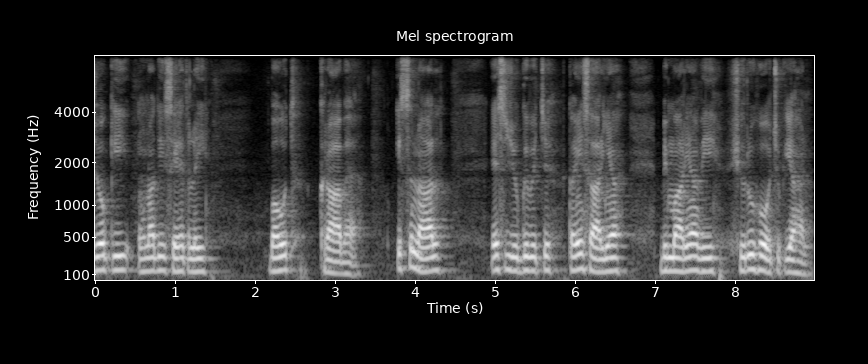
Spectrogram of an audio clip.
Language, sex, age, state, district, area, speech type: Punjabi, male, 18-30, Punjab, Jalandhar, urban, spontaneous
